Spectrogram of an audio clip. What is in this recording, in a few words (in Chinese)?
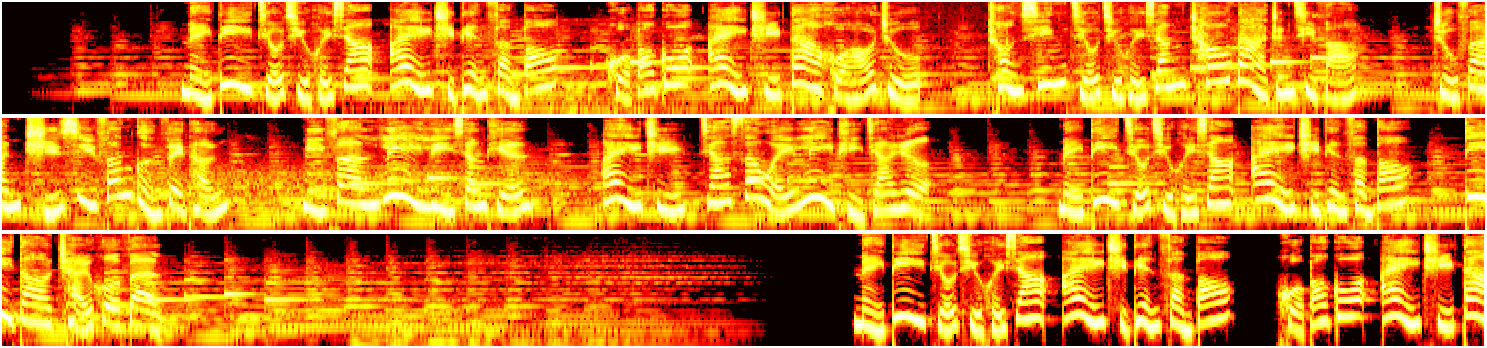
广告 家居家电 IH电饭煲 亲切; 美的九曲回香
